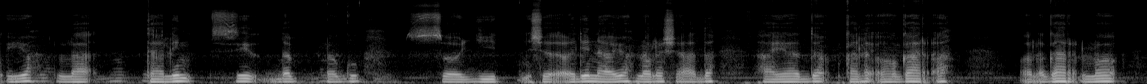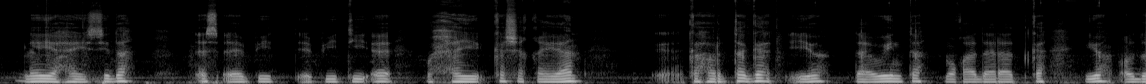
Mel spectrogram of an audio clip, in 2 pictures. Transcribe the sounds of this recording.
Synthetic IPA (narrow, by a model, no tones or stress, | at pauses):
ijɔlɐt̪ʰalɪn | sɪd̪ɐb̚lɐɣʊ | sɔ | ʃɛʕ̰lɪnajɔnɔlɔʃa̰ːðɐhaːjɐðɔkʰɐlɛ̰ʔɔːɡaːrɐ̰h | l̰ɡaːrlɔː | lɛːjɐɦɛjsɪðɐʔɛs | pit̪ʰiʔɛ | wɑħɑjkʰɐʃɑqɛːjaːn | kʰɐhɔrt̪ʰɐɣɐijɔd̪̥aːwiːnt̪ʰɐmʊqɑːd̪ɐɾaːd̪kʰɐijɔʕʊ̰ðʊ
